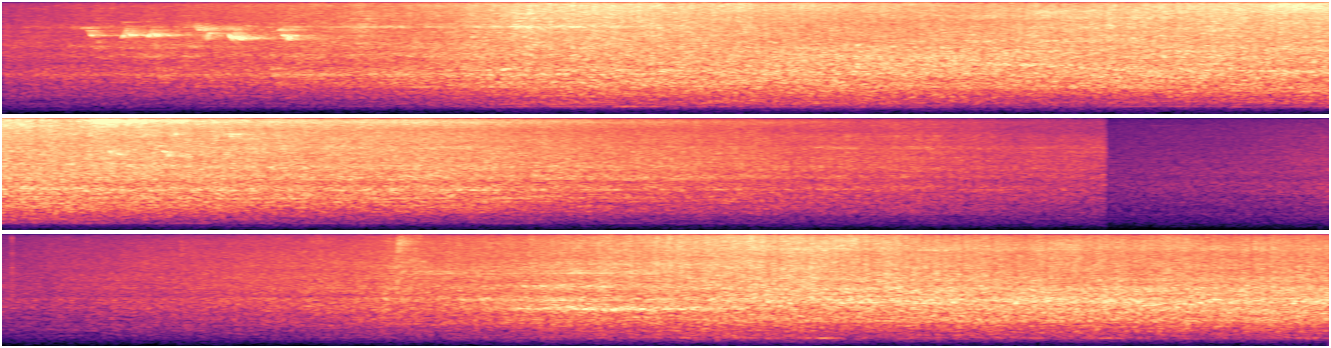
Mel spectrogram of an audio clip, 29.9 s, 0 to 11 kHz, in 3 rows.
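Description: A Keihan 8000-series limited express train runs through the station, its wheels and motors rising to a loud, steady rush and then fading away. After a sudden cut, a Keihan 13000-series electric train comes up and runs past, loud for the last several seconds.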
